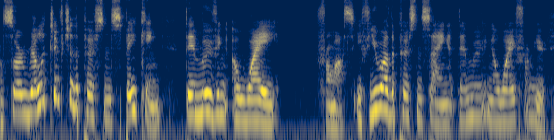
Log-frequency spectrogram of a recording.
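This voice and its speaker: Speaking with an Australian accent at a moderate pace, a woman uses lively intonation and big swings in loudness on a very clean recording with a silent background. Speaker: language teacher. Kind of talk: educational explainer to camera.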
